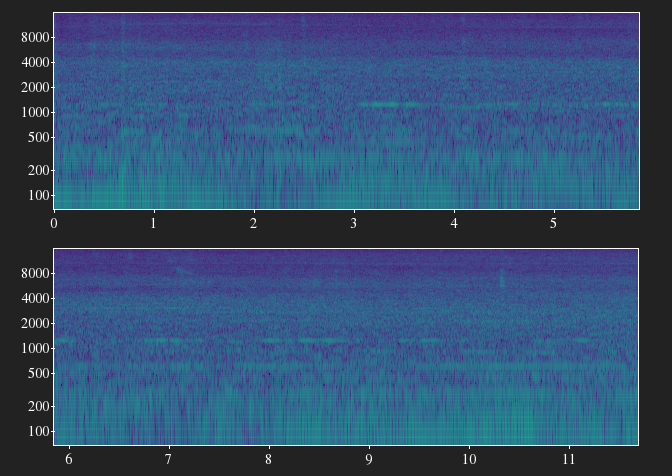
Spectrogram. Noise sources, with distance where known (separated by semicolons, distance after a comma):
engine of unclear size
